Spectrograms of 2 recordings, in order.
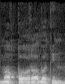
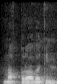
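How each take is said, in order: Both takes have the same delivery.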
